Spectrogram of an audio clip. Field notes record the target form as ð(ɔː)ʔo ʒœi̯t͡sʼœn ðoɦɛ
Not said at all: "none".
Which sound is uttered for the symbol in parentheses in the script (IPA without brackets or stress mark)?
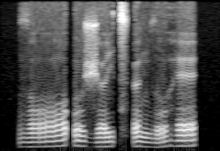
ɔː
